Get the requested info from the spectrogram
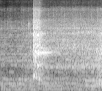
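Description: Table saw cutting wood. It comes in suddenly about two-thirds of a second in and then runs on steadily.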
